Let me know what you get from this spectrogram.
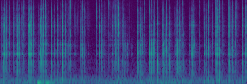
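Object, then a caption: Plastic hair brush with bristles. Long nails scratch the bristles and tap the plastic back of a small, round, pink-and-yellow, flower-shaped plastic detangling hair brush. The result is a quiet, rapid run of bright, crisp scratches and dry clicks with almost no low end. Each tap stops dead, with brief pauses between bursts.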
